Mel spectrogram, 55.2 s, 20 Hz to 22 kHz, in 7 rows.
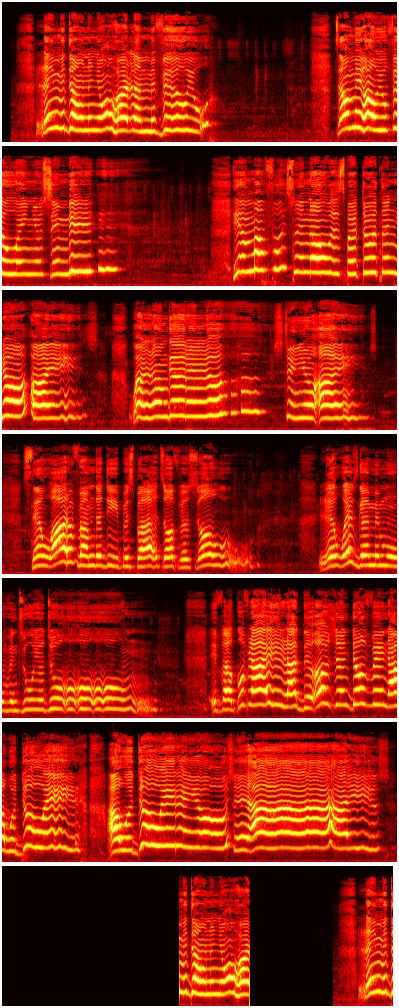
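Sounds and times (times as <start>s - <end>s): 
female pop singing: 0.6s - 4.3s, 6.4s - 10.4s, 12.4s - 17.7s, 18.3s - 23.3s, 24.2s - 28.8s, 30.0s - 34.7s, 35.6s - 47.3s, 51.0s - 52.4s, 54.5s - 55.2s.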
